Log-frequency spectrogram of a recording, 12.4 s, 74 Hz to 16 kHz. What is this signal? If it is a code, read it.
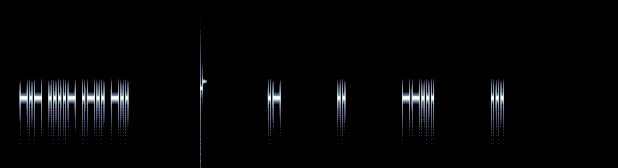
Morse code, heard as a keyed tone, about 25 wpm, spaced as for 11 wpm, 700 Hz. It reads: K4LD AI7S
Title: USA Call Signs - 4 Characters - 8x Character Spacing - 25wpm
